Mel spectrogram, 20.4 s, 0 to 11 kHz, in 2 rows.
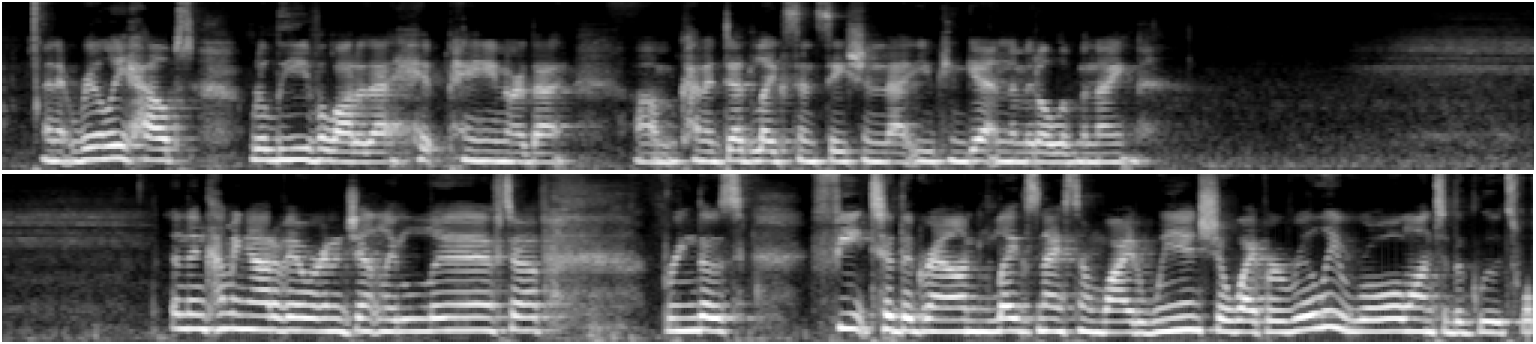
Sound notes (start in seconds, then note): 9.0 inhales; 13.8 exhales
